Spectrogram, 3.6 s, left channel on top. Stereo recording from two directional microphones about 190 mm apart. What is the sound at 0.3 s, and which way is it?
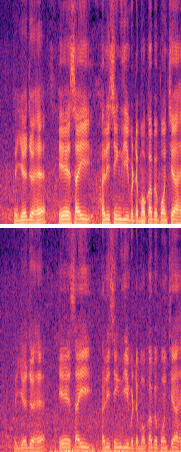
Speech, 45° left (ahead or behind).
